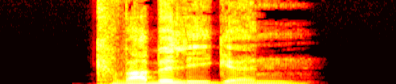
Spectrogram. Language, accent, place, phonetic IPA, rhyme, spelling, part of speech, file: German, Germany, Berlin, [ˈkvabəlɪɡn̩], -abəlɪɡn̩, quabbeligen, adjective, De-quabbeligen.ogg
- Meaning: inflection of quabbelig: 1. strong genitive masculine/neuter singular 2. weak/mixed genitive/dative all-gender singular 3. strong/weak/mixed accusative masculine singular 4. strong dative plural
